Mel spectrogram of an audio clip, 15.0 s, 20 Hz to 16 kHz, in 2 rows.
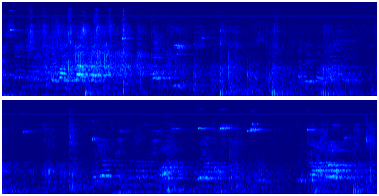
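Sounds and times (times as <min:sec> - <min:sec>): basketball bouncing on wooden floor: 0:03.8 - 0:05.8, 0:07.4 - 0:09.1, 0:10.7 - 0:11.1, 0:14.5 - 0:15.0.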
